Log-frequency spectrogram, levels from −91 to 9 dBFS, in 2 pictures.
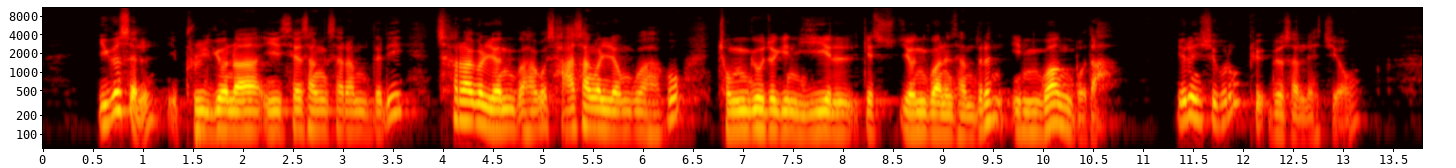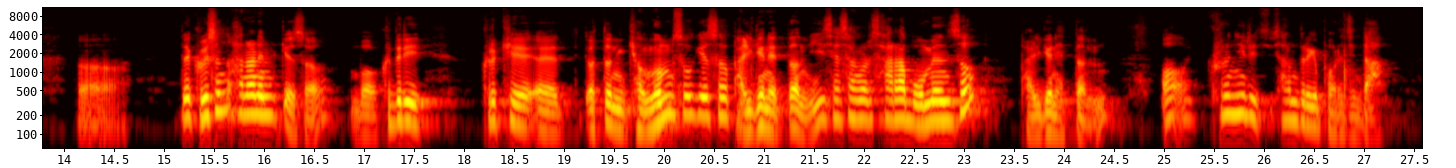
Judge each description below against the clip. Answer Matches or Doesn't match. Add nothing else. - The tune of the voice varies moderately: Doesn't match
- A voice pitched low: Doesn't match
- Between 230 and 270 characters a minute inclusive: Matches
